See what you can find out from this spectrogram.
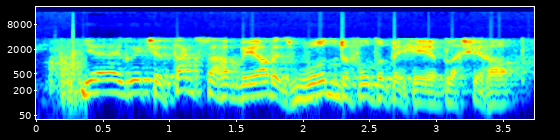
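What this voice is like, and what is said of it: English accent. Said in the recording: “I'm detecting an English accent”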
